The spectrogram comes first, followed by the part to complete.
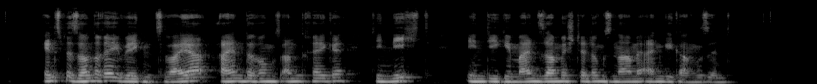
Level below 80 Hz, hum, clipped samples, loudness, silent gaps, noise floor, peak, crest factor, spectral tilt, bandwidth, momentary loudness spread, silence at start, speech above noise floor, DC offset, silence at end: -68 dBFS; none; under 0.1%; -32 LUFS; none; -65 dBFS; -12 dBFS; 20 dB; -4.5 dB/octave; 15 kHz; 11 LU; 0.45 s; 34 dB; under 0.1%; 0.9 s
